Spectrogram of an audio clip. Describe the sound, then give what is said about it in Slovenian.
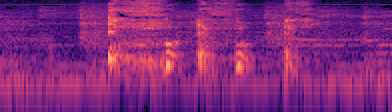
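Coughing comes as a quick run of several short, sharp coughs over a faint background. “vidiš, smo skupaj tudi v kašlju.”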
